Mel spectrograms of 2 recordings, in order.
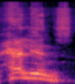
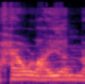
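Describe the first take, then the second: First: The name is said smoothly as one word. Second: The name is split into two words, hell and lion. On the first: The speaker calls it right. "Not Hell Lion" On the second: The speaker calls it wrong. "Not Hell Lion"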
